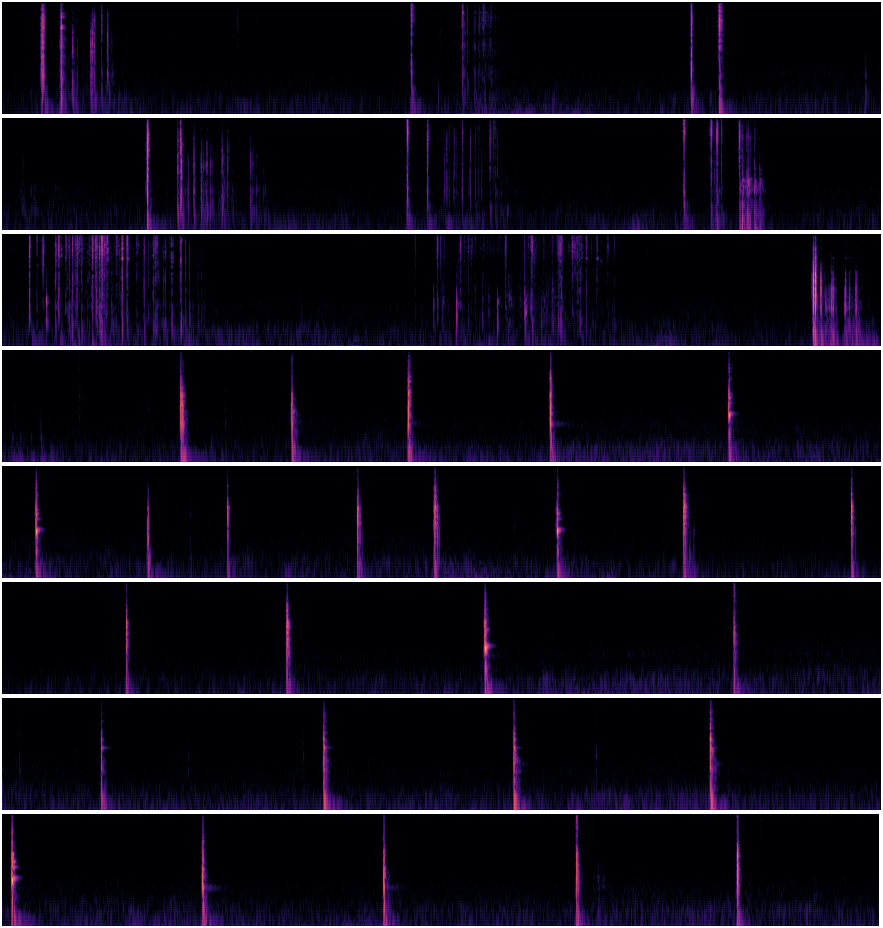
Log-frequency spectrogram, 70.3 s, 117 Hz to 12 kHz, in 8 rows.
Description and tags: Rock-various hits
Percussive sounds from stones. Tascam DR-100
field-recording, hit, percussive, rock, stone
